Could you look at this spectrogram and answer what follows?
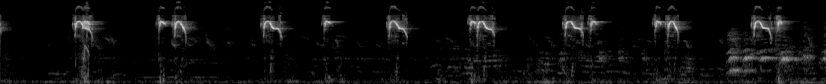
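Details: Juvenile crimson sunbird call, used for luring birds: a steady run of thin, high chirps, each a quick rising-then-falling flick, often paired, repeated roughly once a second. Faint lower warbling notes come in near the end.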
